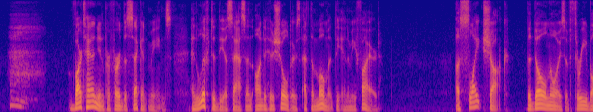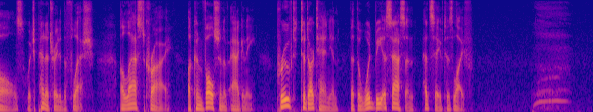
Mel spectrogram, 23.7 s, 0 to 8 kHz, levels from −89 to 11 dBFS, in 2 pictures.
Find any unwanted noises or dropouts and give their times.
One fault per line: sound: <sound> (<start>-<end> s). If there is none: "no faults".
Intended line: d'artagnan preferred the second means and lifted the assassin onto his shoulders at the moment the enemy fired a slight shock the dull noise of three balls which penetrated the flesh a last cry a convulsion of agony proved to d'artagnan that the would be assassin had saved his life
sound: sigh (0.1-0.9 s)
sound: breath (22.5-23.5 s)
